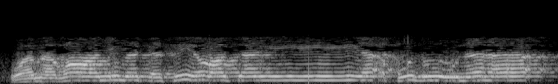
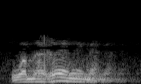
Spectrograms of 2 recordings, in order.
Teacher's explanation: الغين من مغانم حرف استعلاء مفخم · Shown in: first take · وقد وقع بين حرفي استفال حقهما الترقيق، ولهذا يخطئ من ينطق بالغين مرققة أو لم يعطها حقها من التفخيم هكذا ومغانم.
